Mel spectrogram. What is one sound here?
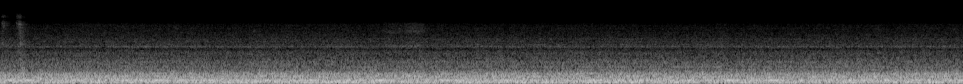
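A train's engine hums low and steady.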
